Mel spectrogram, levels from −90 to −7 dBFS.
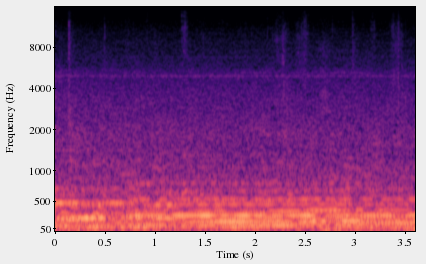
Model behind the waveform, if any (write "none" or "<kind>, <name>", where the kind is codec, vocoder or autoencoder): none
